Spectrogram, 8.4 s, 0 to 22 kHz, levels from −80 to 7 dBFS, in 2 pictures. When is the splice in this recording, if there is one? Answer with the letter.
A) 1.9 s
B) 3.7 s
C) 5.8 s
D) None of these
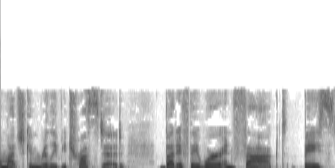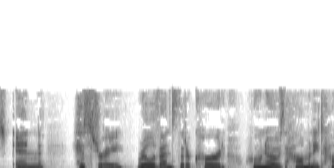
A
